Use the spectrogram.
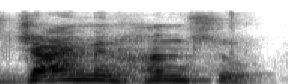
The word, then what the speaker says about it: Djimon Hounsou: always funny to hear people try to pronounce that name because I've heard some bad ones, super bad ones. It's Djimon Hounsou.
